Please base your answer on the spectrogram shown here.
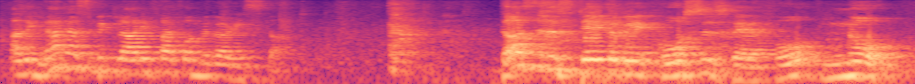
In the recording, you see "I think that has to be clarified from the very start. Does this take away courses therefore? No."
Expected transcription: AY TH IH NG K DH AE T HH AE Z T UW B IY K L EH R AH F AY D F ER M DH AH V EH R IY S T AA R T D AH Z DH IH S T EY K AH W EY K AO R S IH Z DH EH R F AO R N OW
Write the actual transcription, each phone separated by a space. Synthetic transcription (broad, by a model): AY T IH NG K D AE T HH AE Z T UW B IY K L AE R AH F AY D F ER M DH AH V EH R IY S T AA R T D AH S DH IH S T EY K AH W EY K AO R S IH Z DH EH R F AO R N OW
